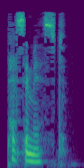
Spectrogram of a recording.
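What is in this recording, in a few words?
"pessimist", British; Life, leisure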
